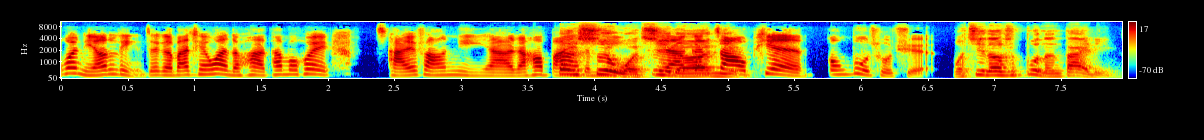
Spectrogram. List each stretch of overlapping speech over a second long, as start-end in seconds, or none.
3.7-5.2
